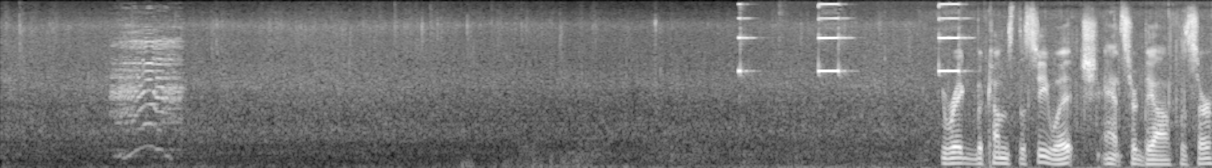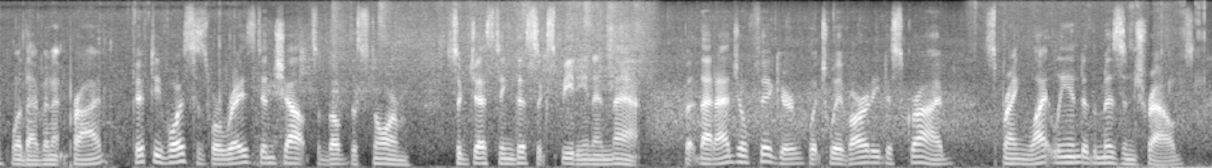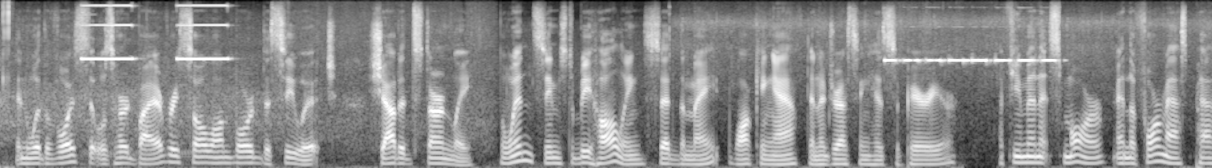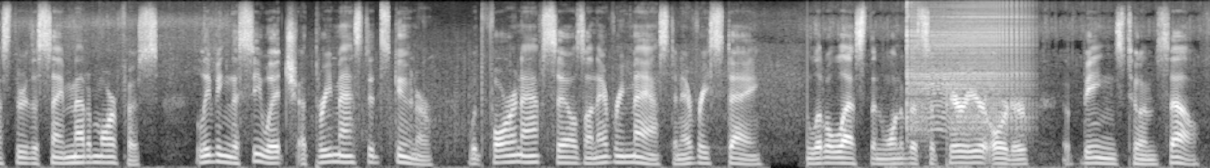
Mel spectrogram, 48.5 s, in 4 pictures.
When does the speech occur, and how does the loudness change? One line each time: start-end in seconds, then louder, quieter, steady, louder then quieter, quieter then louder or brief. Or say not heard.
9.4-48.4 steady.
